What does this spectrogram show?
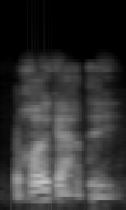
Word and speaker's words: regarder: So we will not pronounce the R if you have a verb ending in ER. So repeat after me. Parler, regarder, inviter, jouer, danser, écouter, aller, dîner.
